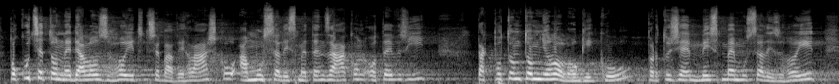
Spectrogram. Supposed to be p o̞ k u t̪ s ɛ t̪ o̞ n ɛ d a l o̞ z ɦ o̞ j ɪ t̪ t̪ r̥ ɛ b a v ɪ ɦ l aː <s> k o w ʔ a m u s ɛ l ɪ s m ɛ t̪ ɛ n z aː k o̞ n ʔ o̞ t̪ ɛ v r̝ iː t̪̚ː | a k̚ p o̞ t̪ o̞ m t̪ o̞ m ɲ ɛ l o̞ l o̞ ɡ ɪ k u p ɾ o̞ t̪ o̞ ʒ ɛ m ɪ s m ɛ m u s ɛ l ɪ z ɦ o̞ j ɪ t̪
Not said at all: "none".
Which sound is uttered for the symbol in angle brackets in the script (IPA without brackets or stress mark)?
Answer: ʃ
